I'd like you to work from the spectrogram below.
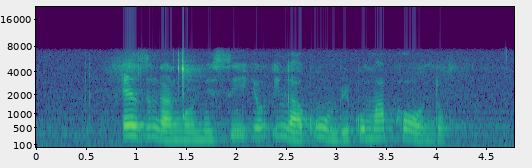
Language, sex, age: Xhosa, female, 23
